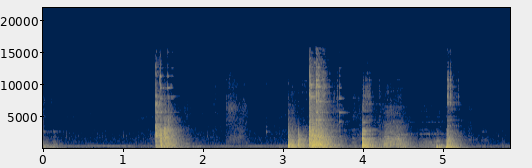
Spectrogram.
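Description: Steel plate and square steel bar knocking and clattering on a wooden workbench as they are handled: about five sharp metallic knocks, the first about a second and a half in and the loudest near the middle.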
